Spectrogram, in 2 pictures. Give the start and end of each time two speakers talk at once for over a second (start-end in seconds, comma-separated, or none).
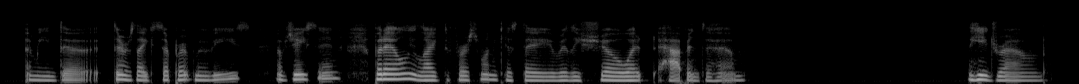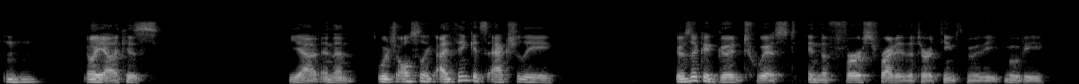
none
